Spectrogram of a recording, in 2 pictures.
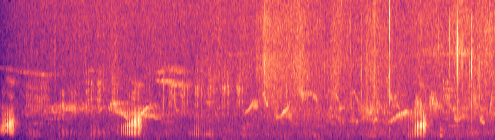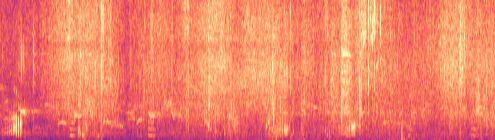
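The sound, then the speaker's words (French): Frogs call from a pond at Vitré-en-Artois, between Arras and Douai, in Hauts-de-France, in repeated short bursts, some croaks loud, others fainter, over a steady outdoor hiss with low rumbling noise underneath. “Je vais donc vous faire écouter quelques sons que j'ai pu enregistrer de grenouilles des Hauts-de-France.”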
